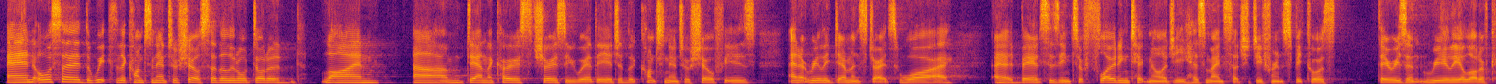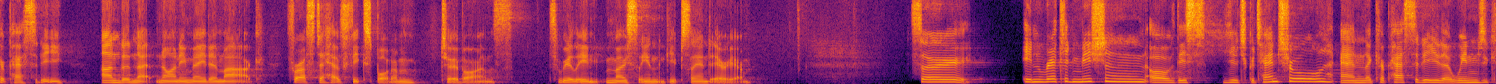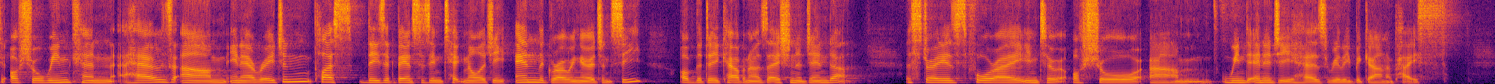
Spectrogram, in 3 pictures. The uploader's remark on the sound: address at the Australian Naval Institute’s Goldrick Conference held in Canberra on 19 October 2023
